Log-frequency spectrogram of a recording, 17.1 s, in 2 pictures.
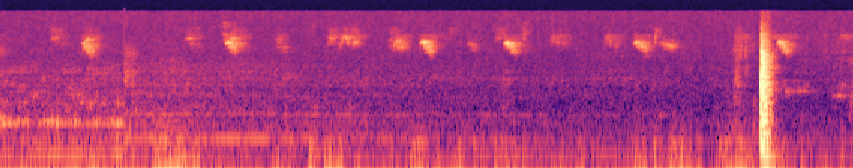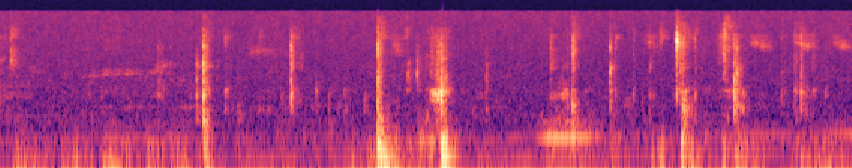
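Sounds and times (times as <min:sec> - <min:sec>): small bird chirping: 0:01.8 - 0:06.9, 0:07.8 - 0:08.6, 0:15.9 - 0:17.0.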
